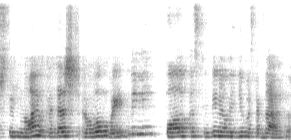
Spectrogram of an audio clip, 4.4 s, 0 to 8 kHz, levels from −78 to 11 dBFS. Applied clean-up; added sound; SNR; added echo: neural mask model DeepFilterNet 3.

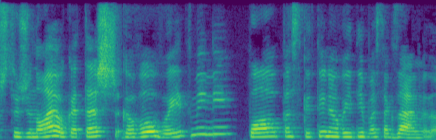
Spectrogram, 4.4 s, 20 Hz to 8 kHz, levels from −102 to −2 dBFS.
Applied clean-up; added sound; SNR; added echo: none; none; none; none.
